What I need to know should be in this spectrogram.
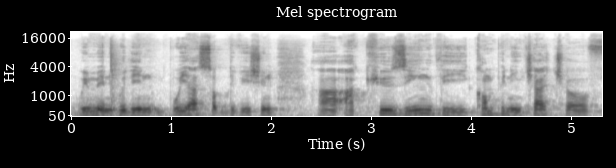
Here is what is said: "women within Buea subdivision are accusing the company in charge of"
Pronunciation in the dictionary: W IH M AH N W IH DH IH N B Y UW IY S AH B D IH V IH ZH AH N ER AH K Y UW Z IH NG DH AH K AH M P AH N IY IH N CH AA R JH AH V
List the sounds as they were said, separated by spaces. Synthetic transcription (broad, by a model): W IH M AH N W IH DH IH N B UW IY S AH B D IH V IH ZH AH N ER AH K Y UW Z IH NG DH AH K AH M P AH N IY IH N CH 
